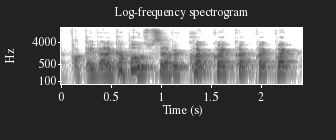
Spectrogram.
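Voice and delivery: high, fast, urging himself on; panicked self-talk. Retold or imitated. Groom telling himself to stop crying before the bride arrives, high frantic urging. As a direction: hurry yourself to pull it together.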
